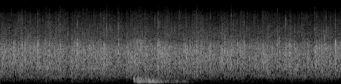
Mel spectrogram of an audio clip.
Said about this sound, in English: I wish somebody would clap your hands and praise the Lord.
